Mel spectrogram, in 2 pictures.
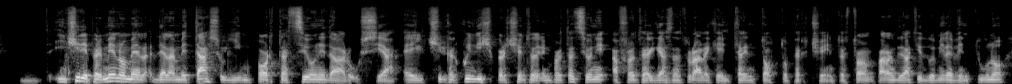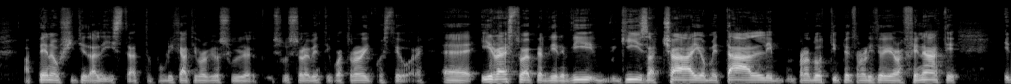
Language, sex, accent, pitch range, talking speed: Italian, male, native, 95-115 Hz, 165 wpm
